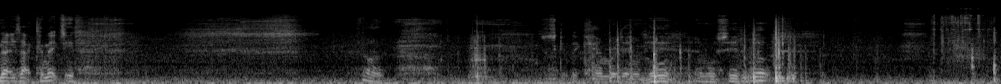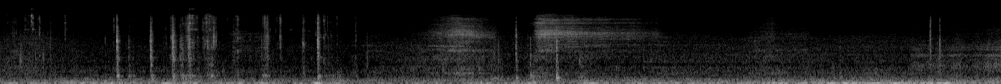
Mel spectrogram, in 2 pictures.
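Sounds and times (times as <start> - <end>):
low rumble: 0.0 - 20.0
hardware and cables rattling: 4.4 - 13.7
short hissing rushes: 14.3 - 16.6.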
